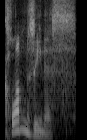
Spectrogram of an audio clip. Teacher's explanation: has a short U for the first syllable, a long E for the second syllable, and a short E on the third syllable. Clumsiness.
